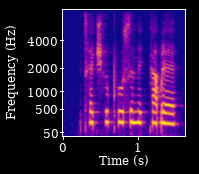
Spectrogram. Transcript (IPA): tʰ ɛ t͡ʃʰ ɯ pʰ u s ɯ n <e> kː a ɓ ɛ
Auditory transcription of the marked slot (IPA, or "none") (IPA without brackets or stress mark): e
